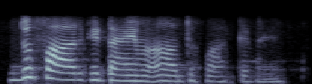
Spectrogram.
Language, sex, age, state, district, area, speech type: Kashmiri, female, 18-30, Jammu and Kashmir, Srinagar, urban, conversation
